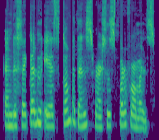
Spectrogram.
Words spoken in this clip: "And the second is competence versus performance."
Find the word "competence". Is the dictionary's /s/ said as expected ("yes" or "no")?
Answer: yes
